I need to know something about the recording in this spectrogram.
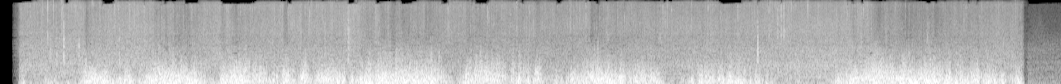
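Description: Thunderstorm downpour pouring down hard, with deep rumbling that swells and fades several times and scattered sharp ticks of drops or pellets striking close by.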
